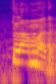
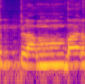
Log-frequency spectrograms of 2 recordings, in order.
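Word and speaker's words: plumber: भी इंसान आता है उसको बोला जाता है प्लमर। इसको बहुत सारे लोग इवन एजुकेटेड लोग भी प्लमबर बोलते हैं। लेकिन ये गलत है। इसको सिर्फ प्लमर बोला जाता है। बी यहां पर टोटली साइलेंट है।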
